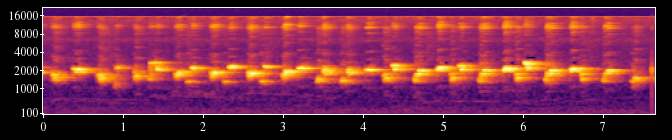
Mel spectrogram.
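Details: Sooty-headed bulbul giving its long kongslet song for tutoring: rapid, unbroken sequence of short whistled notes rising and dipping, roughly four per second, with light high-pitched ticks along the top.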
